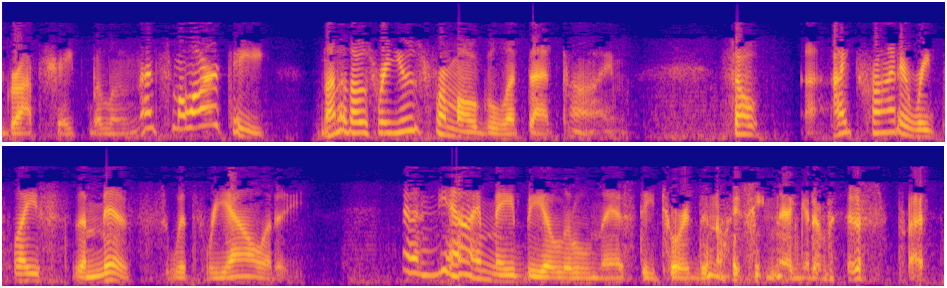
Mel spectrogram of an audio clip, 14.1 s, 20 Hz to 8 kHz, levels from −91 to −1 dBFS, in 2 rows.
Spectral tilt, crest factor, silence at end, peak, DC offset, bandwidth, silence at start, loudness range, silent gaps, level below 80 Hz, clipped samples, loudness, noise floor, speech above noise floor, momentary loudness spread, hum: -9 dB/octave; 18 dB; 0.15 s; 0 dBFS; under 0.1%; 5.2 kHz; 0 s; 3 LU; none; -56 dBFS; under 0.1%; -16 LUFS; -46 dBFS; 30 dB; 13 LU; none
